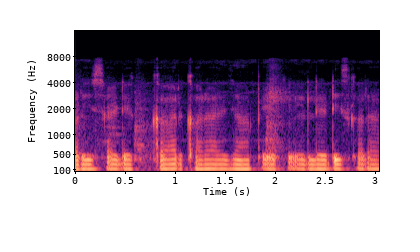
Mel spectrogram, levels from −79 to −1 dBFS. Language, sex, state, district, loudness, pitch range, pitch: Hindi, male, Haryana, Rohtak, -18 LUFS, 115-120 Hz, 115 Hz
